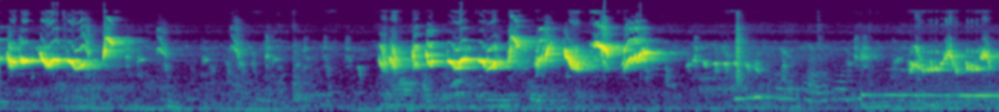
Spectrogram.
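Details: Orange-headed thrush singing vigorously in an aviary: bursts of fast, varied whistles and warbles, quick note after note, separated by quieter gaps, with a faint low hum near the end.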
